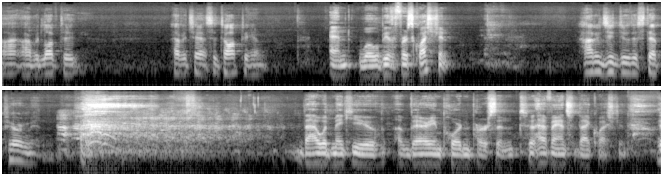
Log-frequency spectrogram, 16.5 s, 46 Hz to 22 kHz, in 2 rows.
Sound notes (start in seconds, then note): 9.0 audience laughing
